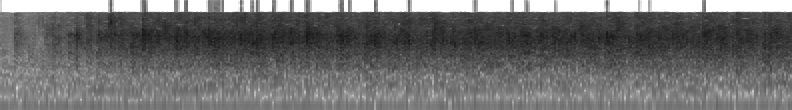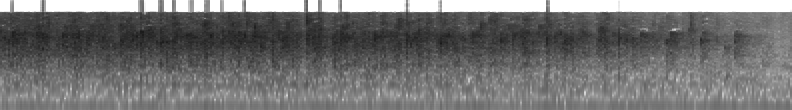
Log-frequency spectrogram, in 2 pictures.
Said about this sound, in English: You clap like your hands must be really tired from picking flowers. Thank you.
